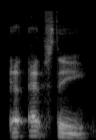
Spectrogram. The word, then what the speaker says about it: Epstein: Epstein.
